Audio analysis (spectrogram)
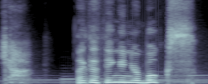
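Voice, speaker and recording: A woman's voice: sits high, flat delivery, normal speed. A woman playing a tabletop roleplaying game, chatting in character in a casual, hesitant way peppered with filler words. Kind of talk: casual in-character improvised chat. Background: background music.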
